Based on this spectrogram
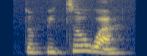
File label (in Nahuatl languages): "topitzohuan", Náhuatl; nuestros puercos; NAHUATLAHTOLLI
